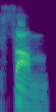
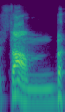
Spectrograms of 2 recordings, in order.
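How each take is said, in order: First: The word ends on the m sound. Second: A b sound is pronounced at the end. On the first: The speaker calls it right. "We say thumb only with the M" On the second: The speaker calls it wrong. "we don't say thumb"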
